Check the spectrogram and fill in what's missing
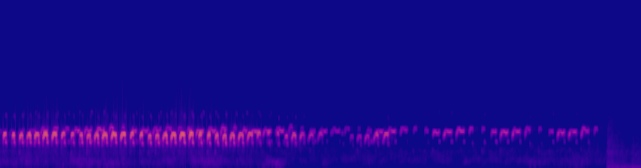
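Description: A common sandpiper gives a rapid, high trilling series of thin piping notes, loud at first, then thinning into spaced single notes; a brief low sound ends it.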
